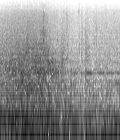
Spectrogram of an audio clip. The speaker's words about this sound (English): A car carrying two black and white boys drives up.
